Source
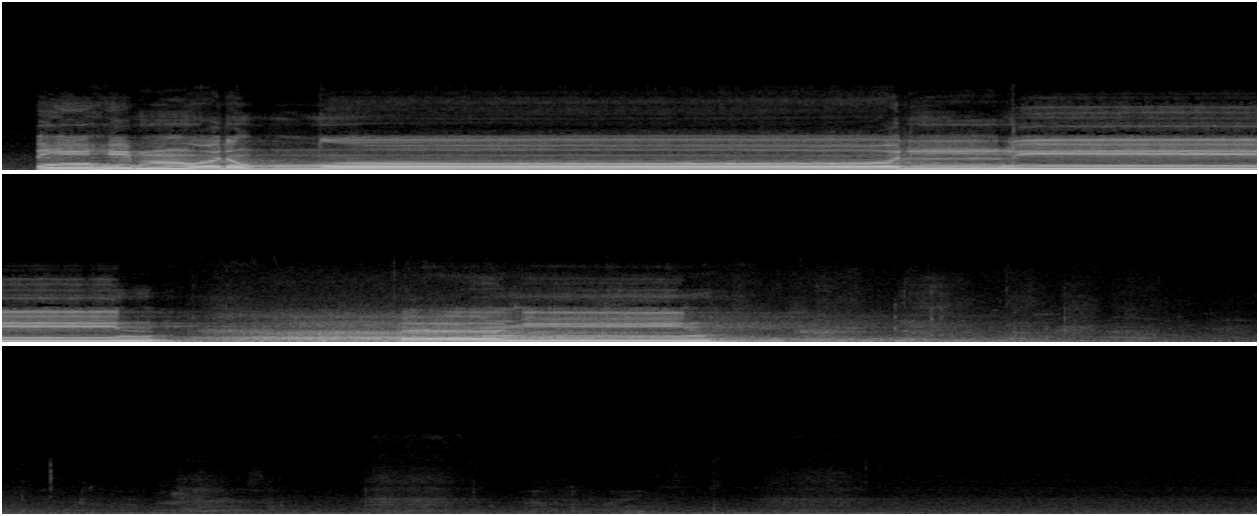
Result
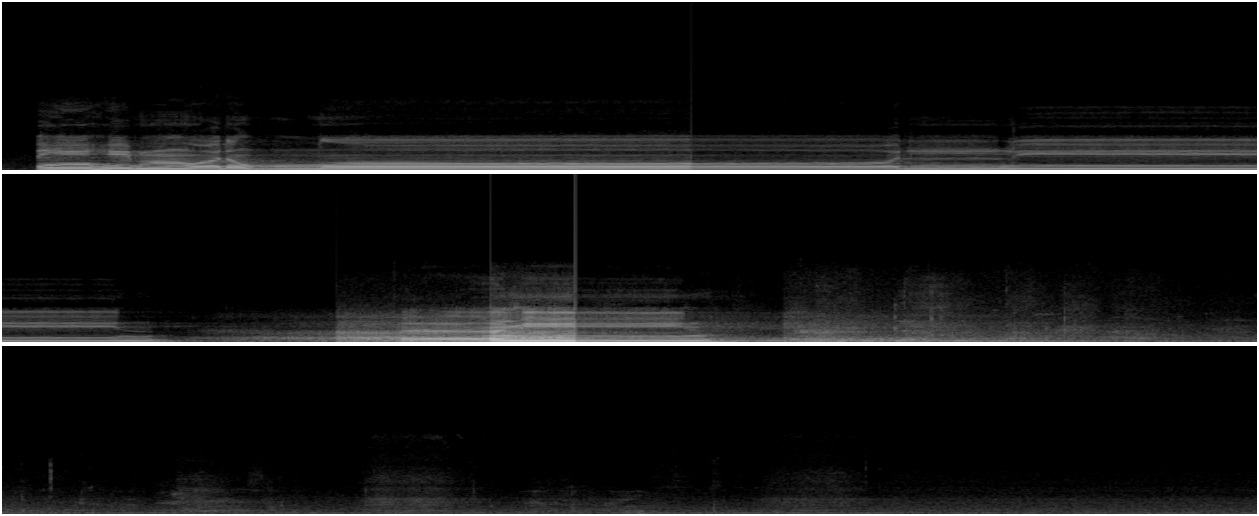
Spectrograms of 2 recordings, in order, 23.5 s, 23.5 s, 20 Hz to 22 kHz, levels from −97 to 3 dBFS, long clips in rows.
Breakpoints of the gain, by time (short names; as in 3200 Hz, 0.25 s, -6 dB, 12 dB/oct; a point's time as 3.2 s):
-12 dB
from 4.31 s -19 dB
from 9.94 s -7 dB
from 10.9 s +2.5 dB
from 11.43 s -10 dB
from 12.73 s 0 dB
